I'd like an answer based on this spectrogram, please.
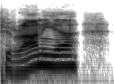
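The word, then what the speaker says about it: piranha: and yes it's pronounced pirania the H in Portuguese gets turned into an I sort of like if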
